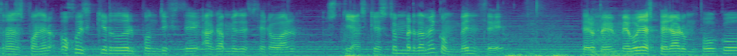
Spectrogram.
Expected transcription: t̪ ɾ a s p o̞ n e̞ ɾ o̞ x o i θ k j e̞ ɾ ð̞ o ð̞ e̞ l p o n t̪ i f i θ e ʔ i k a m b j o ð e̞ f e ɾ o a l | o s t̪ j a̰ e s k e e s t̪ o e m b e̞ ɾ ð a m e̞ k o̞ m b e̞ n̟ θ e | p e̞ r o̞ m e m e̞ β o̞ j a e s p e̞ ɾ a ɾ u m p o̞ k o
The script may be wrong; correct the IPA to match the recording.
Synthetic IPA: t̪ ɾ a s p o̞ n e̞ ɾ o̞ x o i θ k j e̞ ɾ ð̞ o ð̞ e̞ l p o n t̪ i f i θ e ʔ a k a m b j o ð e̞ θ e ɾ o a l | o s t̪ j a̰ e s k e e s t̪ o e m b e̞ ɾ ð a m e̞ k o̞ m b e̞ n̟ θ e | p e̞ ɾ o̞ m e m e̞ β o̞ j a e s p e̞ ɾ a ɾ u m p o̞ k o

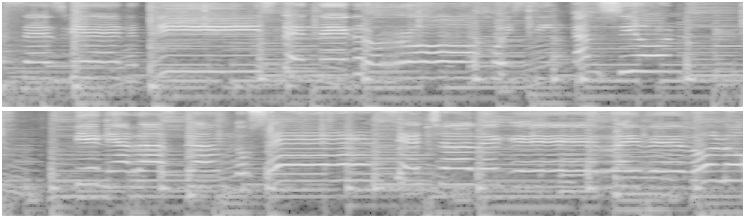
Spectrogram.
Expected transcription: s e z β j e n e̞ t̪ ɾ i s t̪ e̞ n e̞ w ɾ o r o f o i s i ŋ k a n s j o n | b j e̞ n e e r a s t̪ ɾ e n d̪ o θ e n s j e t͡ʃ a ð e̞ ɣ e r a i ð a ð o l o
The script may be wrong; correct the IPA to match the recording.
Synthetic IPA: s e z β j e n e̞ t̪ ɾ i s t̪ e̞ n e̞ ɣ ɾ o r o x o i s i ŋ k a n s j o n | b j e̞ n e a r a s t̪ ɾ a n d̪ o s e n s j e t͡ʃ a ð e̞ ɣ e r a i ð e ð o l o

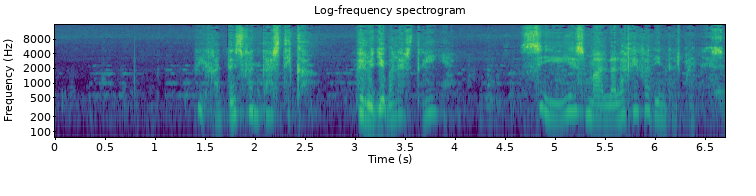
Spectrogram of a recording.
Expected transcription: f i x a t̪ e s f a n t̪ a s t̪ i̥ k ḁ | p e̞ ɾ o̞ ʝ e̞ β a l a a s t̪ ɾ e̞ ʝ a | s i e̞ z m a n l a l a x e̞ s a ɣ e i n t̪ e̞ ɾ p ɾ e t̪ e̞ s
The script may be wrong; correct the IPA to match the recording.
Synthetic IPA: f i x a t̪ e s f a n t̪ a s t̪ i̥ k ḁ | p e̞ ɾ o̞ ʝ e̞ β a l a e s t̪ ɾ e̞ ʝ a | s i e̞ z m a l a l a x e̞ f a ð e i n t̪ e̞ ɾ p ɾ e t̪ e̞ s

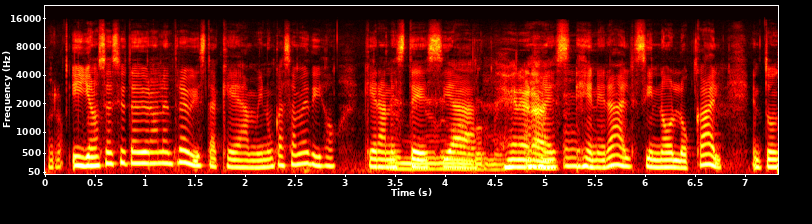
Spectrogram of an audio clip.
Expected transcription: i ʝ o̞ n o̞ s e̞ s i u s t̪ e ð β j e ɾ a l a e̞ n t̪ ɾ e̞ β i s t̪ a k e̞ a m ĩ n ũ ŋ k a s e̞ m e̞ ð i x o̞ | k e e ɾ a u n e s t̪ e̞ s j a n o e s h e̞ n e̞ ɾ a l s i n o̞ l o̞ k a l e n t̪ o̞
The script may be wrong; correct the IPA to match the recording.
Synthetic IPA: i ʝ o̞ n o̞ s e̞ s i u s t̪ e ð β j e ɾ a l a e̞ n t̪ ɾ e̞ β i s t̪ a k e̞ a m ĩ n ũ ŋ k a s e̞ m e̞ ð i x o̞ | k e e ɾ a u n e s t̪ e̞ s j a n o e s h e̞ n e̞ ɾ a l s i n o̞ l o̞ k a l e n t̪ o̞

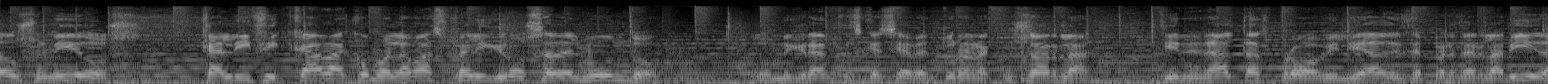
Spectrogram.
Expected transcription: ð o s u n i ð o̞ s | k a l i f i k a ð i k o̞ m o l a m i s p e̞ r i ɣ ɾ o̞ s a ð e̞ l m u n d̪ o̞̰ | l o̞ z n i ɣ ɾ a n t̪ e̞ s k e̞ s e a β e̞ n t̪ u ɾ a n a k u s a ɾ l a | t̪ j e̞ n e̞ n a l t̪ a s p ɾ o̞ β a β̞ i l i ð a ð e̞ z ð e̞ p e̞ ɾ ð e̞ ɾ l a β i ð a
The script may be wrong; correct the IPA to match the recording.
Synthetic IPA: ð o s u n i ð o̞ s | k a l i f i k a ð a k o̞ m o l a m a s p e̞ l i ɣ ɾ o̞ s a ð e̞ l m ũ n d̪ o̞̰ | l o̞ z m i ɣ ɾ a n t̪ e̞ s k e̞ s e a β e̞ n t̪ u ɾ a n a k u s a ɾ l a | t̪ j e̞ n e̞ n a l t̪ a s p ɾ o̞ β a β̞ i l i ð a ð e̞ z ð e̞ p e̞ ɾ ð e̞ ɾ l a β i ð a

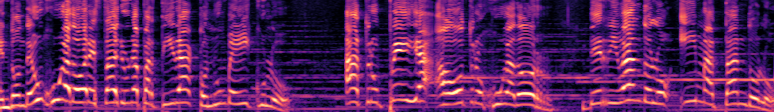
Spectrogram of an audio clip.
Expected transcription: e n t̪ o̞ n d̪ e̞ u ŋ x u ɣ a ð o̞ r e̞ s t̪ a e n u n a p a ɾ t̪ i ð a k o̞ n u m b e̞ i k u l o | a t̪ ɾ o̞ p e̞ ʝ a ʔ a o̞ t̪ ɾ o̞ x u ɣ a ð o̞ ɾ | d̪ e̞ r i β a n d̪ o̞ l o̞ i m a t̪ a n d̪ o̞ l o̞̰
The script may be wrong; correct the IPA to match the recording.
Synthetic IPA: e n d̪ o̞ n d̪ e̞ u ŋ x u ɣ a ð o̞ ɾ e̞ s t̪ a e n u n a p a ɾ t̪ i ð a k o̞ n u m b e̞ i k u l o | a t̪ ɾ o̞ p e̞ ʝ a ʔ a o̞ t̪ ɾ o̞ x u ɣ a ð o̞ ɾ | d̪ e̞ r i β a n d̪ o̞ l o̞ i m a t̪ a n d̪ o̞ l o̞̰

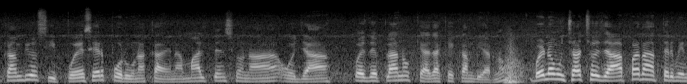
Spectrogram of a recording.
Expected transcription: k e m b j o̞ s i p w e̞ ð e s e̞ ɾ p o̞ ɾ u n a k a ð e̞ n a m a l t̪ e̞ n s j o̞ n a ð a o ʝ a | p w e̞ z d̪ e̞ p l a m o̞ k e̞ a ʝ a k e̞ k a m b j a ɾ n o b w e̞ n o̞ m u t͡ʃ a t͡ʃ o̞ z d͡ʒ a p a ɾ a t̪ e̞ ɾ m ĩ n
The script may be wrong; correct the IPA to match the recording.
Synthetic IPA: k a m b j o̞ s i p w e̞ ð e s e̞ ɾ p o̞ ɾ u n a k a ð e̞ n a m a l t̪ e̞ n s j o̞ n a ð a o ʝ a | p w e̞ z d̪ e̞ p l a n o̞ k e̞ a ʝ a k e̞ k a m b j a ɾ n o b w e̞ n o̞ m u t͡ʃ a t͡ʃ o̞ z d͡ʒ a p a ɾ a t̪ e̞ ɾ m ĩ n

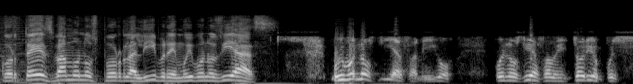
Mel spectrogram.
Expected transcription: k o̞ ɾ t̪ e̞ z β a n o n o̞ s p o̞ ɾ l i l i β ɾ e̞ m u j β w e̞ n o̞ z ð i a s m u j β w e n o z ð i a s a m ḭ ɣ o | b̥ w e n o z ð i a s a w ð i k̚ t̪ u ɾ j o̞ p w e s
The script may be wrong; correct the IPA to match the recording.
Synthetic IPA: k o̞ ɾ t̪ e̞ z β a m o n o̞ s p o̞ ɾ l a l i β ɾ e̞ m u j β w e̞ n o̞ z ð i a s m u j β w e n o z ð i a s a m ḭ ɣ o | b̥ w e n o z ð i a s a w ð i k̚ t̪ o ɾ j o̞ p w e s

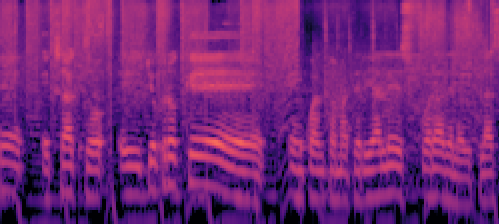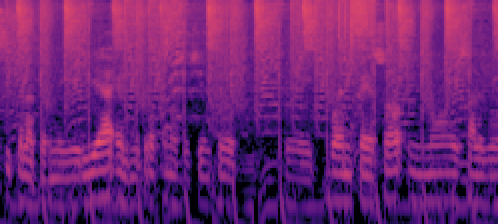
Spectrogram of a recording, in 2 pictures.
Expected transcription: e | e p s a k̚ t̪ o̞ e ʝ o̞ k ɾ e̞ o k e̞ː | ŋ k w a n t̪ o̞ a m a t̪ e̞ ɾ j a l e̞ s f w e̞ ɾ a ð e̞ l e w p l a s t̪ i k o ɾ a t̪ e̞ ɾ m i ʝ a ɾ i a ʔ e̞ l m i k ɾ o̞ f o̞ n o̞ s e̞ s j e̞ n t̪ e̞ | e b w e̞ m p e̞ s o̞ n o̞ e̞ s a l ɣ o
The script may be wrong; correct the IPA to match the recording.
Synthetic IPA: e | e k s a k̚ t̪ o̞ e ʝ o̞ k ɾ e̞ o k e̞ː | ŋ k w a n t̪ o̞ a m a t̪ e̞ ɾ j a l e̞ s f w e̞ ɾ a ð e̞ l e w p l a s t̪ i k o l a t̪ e̞ ɾ m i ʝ e ɾ i a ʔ e̞ l m i k ɾ o̞ f o̞ n o̞ s e̞ s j e̞ n t̪ e̞ | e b w e̞ m p e̞ s o̞ n o̞ e̞ s a l ɣ o

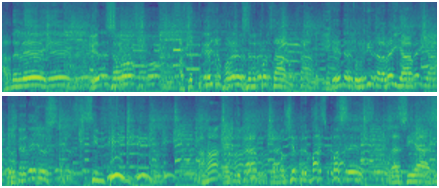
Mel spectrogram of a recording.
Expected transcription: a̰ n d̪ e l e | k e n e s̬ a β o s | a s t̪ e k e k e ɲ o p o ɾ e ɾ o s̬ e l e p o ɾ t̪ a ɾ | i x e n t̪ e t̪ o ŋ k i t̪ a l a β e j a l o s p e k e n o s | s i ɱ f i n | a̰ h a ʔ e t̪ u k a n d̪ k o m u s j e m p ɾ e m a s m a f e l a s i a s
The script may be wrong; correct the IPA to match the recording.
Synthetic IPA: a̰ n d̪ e l e | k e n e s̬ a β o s | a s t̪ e p e k e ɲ o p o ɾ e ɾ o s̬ e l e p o ɾ t̪ a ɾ | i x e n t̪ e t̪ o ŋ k i t̪ a l a β e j a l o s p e k e ɲ o s | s i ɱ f i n | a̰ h a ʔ e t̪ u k a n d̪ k o m o s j e m p ɾ e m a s m a s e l a s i a s

